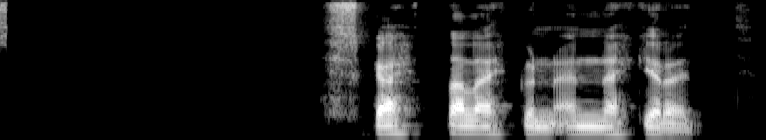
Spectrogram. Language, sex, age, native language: Icelandic, male, 40-49, Icelandic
